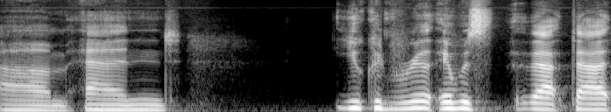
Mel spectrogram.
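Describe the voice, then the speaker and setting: On a very clean recording with a silent background, a woman speaks in a normal speaking voice. Her pitch is fairly low with ordinary pitch variation, and her pace is moderate. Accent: American. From Texas. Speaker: nonprofit chamber of commerce president. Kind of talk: interview.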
